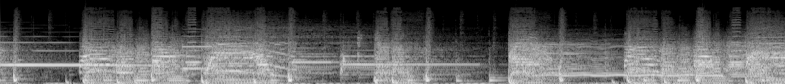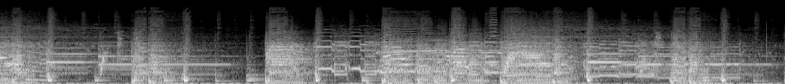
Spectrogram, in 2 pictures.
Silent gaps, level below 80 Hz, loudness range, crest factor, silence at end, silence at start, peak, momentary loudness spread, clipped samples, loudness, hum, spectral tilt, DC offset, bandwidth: none; -24 dBFS; 3 LU; 10 dB; 0.05 s; 0 s; 0 dBFS; 8 LU; 0.4%; -11 LUFS; none; -6.5 dB/octave; under 0.1%; 15 kHz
